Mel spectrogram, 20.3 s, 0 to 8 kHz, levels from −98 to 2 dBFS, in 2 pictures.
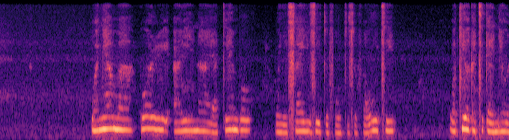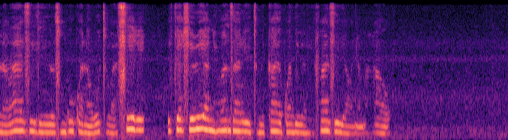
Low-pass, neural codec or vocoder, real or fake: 7.2 kHz; vocoder, 22.05 kHz, 80 mel bands, Vocos; fake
